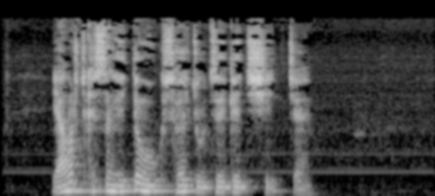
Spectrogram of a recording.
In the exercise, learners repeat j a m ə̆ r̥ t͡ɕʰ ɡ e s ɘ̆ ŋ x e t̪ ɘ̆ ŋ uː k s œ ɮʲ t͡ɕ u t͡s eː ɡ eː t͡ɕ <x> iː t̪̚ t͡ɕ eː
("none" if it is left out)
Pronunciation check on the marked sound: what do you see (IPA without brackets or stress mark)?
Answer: ʃ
